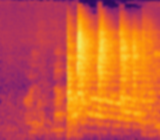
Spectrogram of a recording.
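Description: A person's loud voice starting suddenly about a second in, falling in pitch with a quick pulsing beat like a burst of laughter, then fading.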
